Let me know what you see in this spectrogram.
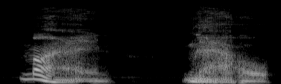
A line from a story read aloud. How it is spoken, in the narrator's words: A voice rasped in my ear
